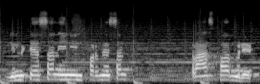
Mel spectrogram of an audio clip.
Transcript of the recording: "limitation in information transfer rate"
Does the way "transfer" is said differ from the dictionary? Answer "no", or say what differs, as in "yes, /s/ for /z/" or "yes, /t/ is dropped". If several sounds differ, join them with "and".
yes, /p/ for /f/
